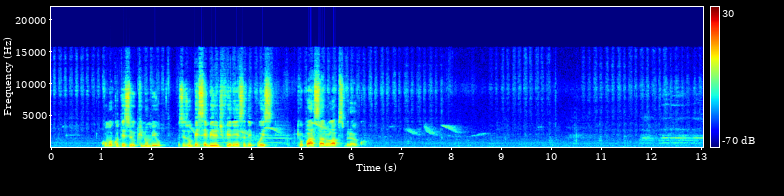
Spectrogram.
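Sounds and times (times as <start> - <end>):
pencil scratching on paper: 0.0 - 2.3, 5.0 - 8.0, 8.8 - 13.0.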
